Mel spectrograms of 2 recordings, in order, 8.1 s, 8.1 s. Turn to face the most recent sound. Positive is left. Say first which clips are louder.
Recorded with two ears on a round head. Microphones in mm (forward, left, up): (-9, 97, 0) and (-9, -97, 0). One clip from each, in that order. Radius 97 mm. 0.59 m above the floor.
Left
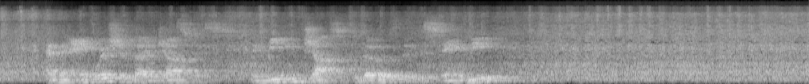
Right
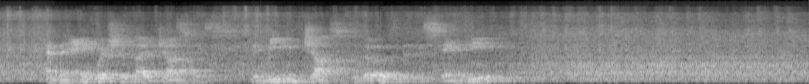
# left 2 dB
turn(degrees=-20)  # may be behind; listen again after turning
